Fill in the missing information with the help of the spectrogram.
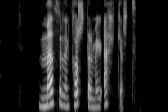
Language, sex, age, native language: Icelandic, female, 30-39, Icelandic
